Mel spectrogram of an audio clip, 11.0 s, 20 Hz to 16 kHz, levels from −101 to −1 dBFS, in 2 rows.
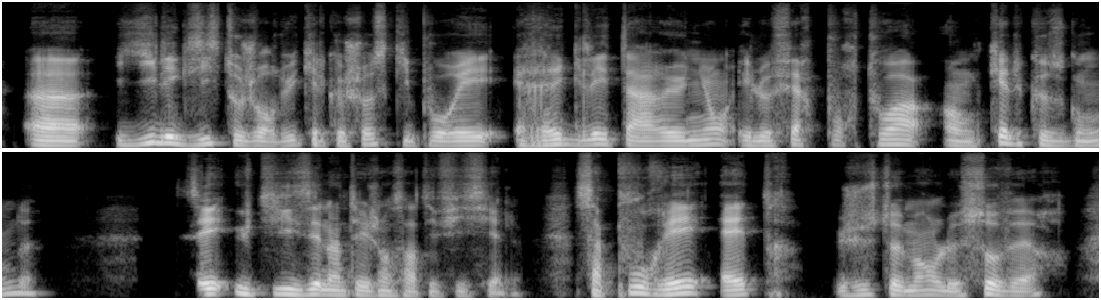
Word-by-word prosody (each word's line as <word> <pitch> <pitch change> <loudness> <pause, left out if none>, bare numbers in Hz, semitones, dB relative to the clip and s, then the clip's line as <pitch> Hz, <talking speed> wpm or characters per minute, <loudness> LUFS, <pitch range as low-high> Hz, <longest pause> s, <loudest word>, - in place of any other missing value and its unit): Heu, 105 -2 +6 0.2
il 140 +9 0
existe 140 -1 +1
aujourd'hui 105 0 -2
quelque - - -4
chose 125 +2 -3
qui 100 - -8
pourrait 105 +1 +1
régler 115 +3 +1
ta 100 -2 +2
réunion 110 +5 0
et 105 - -4
le 105 0 -1
faire - - -3
pour - - -14
toi 125 -1 0
en 100 -4 -2
quelques 135 -4 -1
secondes, 110 +11 -5 0.7
c'est 135 0 +5
utiliser 130 -3 +2
l'intelligence 110 -2 -1
artificielle. 95 - -7 0.3
Ça - - 0
pourrait 145 0 +4
être 120 +2 +1 0.2
justement 115 +1 -2
le 95 - -1
sauveur, 105 -5 0
115 Hz, 160 wpm, -25 LUFS, 105-130 Hz, 0.7 s, Heu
